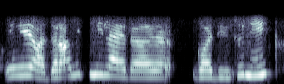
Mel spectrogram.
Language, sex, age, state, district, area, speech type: Nepali, female, 18-30, West Bengal, Darjeeling, rural, conversation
